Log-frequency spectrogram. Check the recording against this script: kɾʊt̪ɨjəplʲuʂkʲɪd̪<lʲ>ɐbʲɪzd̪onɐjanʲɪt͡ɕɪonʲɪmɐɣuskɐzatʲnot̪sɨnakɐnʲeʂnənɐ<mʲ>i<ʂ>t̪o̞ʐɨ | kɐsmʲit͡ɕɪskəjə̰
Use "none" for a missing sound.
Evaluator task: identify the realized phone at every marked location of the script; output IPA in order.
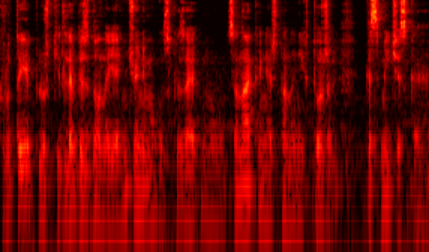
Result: lʲ, nʲ, x

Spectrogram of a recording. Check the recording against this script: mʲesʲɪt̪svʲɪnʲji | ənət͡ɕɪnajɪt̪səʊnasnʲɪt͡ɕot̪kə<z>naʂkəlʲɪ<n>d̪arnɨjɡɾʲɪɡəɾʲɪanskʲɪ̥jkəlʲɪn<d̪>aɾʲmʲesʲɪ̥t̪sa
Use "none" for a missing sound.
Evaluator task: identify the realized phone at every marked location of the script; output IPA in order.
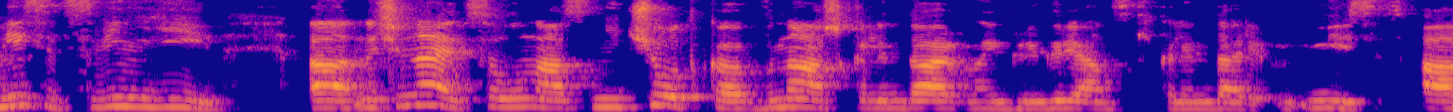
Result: v, n, d̪

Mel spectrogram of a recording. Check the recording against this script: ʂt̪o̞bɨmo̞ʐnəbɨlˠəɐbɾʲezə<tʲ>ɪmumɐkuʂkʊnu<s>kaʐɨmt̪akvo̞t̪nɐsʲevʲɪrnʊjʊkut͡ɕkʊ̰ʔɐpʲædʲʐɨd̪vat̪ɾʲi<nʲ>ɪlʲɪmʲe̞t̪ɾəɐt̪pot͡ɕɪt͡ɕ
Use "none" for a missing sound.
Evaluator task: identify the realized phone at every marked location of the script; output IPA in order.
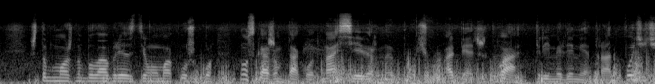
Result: tʲ, s, mʲ

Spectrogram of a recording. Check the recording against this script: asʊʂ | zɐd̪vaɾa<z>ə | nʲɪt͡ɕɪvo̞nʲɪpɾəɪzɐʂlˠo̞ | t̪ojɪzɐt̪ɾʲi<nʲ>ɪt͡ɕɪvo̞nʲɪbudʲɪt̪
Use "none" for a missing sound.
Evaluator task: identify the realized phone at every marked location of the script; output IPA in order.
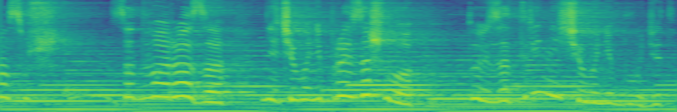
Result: z, nʲ

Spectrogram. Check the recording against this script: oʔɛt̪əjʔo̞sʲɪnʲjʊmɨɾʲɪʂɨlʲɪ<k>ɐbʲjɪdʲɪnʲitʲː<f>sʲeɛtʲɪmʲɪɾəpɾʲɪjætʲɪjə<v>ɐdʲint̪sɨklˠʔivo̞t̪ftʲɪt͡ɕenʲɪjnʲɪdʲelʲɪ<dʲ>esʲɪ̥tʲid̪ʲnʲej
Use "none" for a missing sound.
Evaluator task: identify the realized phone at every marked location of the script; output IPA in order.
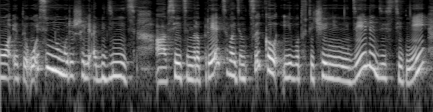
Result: ʔ, f, v, dʲ

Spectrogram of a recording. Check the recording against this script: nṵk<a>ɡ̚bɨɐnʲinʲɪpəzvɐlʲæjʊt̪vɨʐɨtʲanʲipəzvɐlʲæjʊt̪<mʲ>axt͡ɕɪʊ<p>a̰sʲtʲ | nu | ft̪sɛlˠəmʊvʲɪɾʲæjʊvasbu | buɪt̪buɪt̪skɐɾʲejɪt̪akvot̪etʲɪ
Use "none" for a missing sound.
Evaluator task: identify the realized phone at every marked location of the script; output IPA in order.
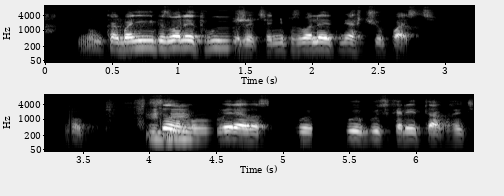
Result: a, mʲ, p

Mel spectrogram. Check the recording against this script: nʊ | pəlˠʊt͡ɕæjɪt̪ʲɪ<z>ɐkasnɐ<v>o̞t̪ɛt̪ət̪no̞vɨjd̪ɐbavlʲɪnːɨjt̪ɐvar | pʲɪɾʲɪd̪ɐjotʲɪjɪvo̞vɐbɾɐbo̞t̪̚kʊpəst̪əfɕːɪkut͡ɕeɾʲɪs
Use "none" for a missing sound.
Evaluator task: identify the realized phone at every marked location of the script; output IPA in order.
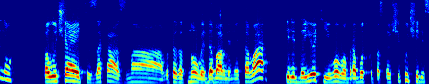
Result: z, v

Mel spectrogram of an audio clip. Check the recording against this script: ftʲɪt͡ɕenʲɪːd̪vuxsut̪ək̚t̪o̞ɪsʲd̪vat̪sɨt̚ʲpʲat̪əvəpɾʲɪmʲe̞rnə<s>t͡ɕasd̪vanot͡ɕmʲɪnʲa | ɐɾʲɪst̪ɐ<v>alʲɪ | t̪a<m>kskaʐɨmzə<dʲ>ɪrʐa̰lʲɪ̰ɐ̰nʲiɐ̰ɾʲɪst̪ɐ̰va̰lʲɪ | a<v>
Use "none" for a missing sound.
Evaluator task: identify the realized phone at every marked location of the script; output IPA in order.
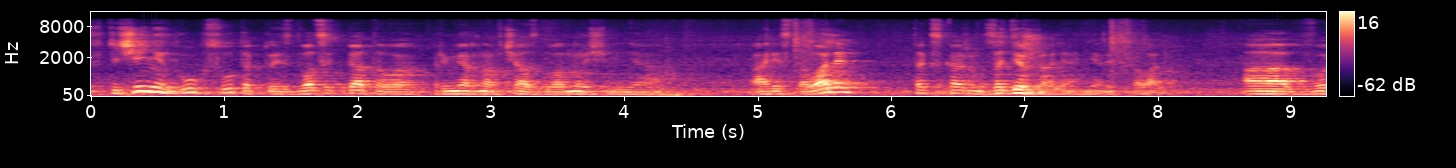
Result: f, v, none, dʲ, v

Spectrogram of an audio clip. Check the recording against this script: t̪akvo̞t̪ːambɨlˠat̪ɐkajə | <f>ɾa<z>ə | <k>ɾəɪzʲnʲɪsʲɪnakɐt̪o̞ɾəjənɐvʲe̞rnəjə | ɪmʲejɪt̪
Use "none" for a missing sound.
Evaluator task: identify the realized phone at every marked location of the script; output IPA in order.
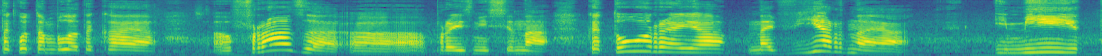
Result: f, z, p

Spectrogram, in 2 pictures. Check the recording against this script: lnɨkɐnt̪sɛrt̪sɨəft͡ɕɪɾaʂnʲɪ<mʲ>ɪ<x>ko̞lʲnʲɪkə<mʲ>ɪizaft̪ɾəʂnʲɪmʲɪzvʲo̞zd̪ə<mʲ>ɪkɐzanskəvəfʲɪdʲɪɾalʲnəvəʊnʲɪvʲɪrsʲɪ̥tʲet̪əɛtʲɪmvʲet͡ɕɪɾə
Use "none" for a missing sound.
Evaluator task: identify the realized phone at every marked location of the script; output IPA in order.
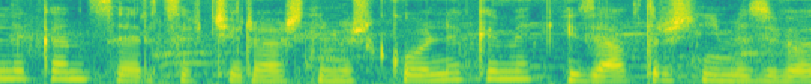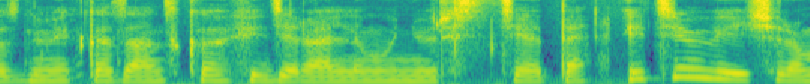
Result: mʲ, ʂ, mʲ, mʲ

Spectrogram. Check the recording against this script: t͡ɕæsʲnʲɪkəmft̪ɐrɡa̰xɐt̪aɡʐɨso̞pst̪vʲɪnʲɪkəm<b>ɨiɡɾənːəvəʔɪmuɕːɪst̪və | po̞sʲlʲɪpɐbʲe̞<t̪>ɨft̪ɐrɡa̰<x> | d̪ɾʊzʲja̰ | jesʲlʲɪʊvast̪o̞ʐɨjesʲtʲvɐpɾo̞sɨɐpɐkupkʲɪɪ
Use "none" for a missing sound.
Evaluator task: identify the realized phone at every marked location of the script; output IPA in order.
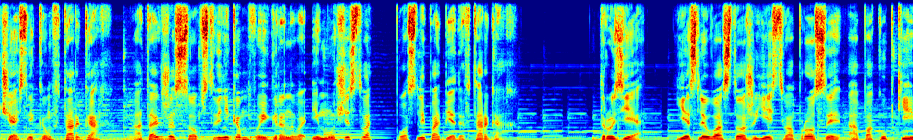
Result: v, d̪, x

